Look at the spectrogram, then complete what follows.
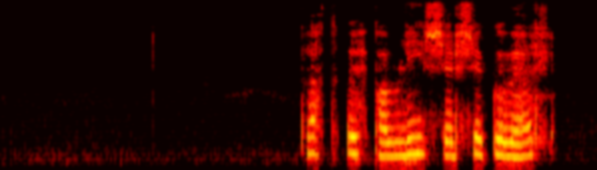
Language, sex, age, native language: Icelandic, male, 9, Icelandic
